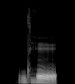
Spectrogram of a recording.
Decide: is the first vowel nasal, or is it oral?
oral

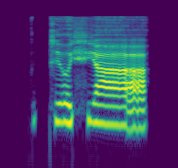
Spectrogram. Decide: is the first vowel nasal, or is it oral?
oral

